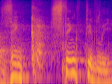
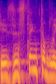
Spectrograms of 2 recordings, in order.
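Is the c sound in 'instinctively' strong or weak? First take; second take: strong; weak. First: The c sound in the middle is fully pronounced. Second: The c sound in the middle is barely pronounced. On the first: The speaker calls it wrong. "ce C, c'est n'est pas instinctively" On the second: The speaker calls it right. "ce C n'est pas vraiment prononcé autant que ça"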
